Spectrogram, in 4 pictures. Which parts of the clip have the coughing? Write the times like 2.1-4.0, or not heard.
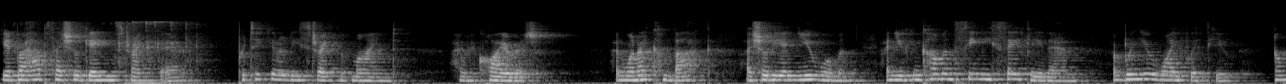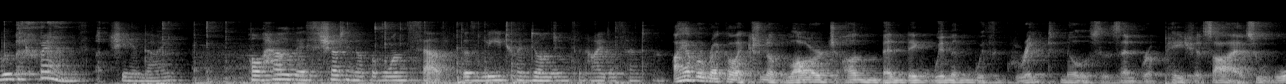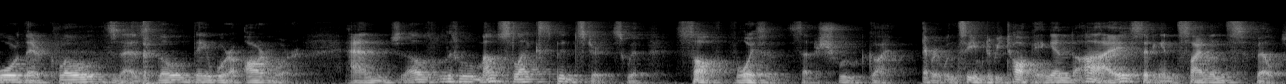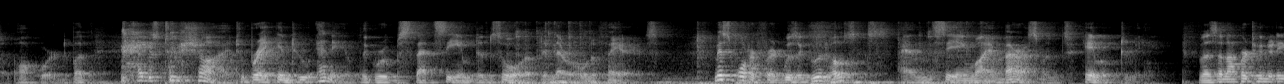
12.8-13.9, 26.3-27.2, 39.5-40.5.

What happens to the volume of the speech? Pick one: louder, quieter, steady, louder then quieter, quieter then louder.
steady.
